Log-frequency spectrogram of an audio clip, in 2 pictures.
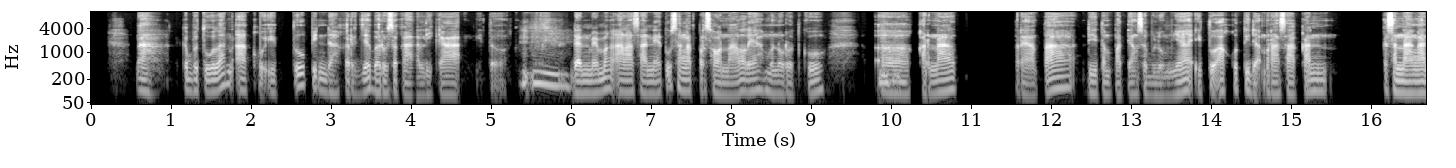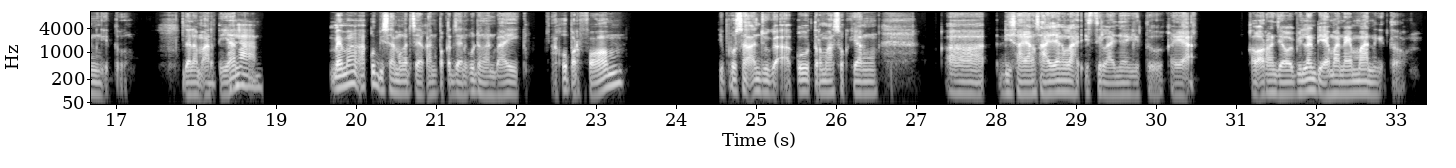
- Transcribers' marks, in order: tapping; other background noise; chuckle; in Javanese: "dieman-eman"
- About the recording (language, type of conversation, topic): Indonesian, podcast, Bagaimana cara menjelaskan kepada orang tua bahwa kamu perlu mengubah arah karier dan belajar ulang?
